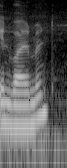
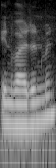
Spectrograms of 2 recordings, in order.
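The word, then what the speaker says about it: environment: अगला हमारे पास आता है एनवायरमेंट। तो एनवायरनमेंट तो देखिए एन एन न को हल्का भी बोल सकते हैं हम लोग और एन इसमें रहता है एनवायरनमेंट।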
